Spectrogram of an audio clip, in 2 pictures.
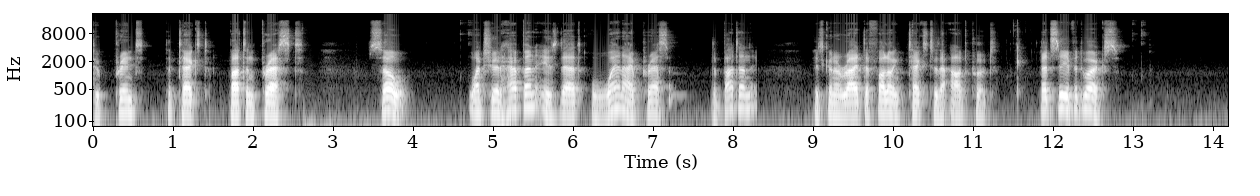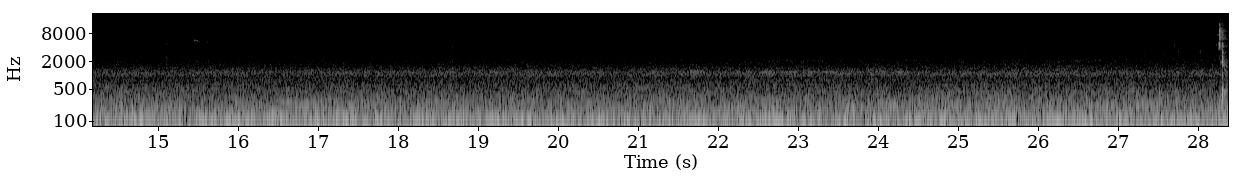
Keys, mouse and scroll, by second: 0.0-3.1 typing, 4.1 shift+space, 4.5 shift+0, 5.5 ctrl+s, 7.6 click, 9.6-10.6 drag, 11.5 click, 12.5 click, 13.9-15.2 drag, 15.9 click, 17.1-20.7 drag, 21.5-22.0 scroll down 1, 24.8-27.1 drag, 27.5-28.1 scroll up 1.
